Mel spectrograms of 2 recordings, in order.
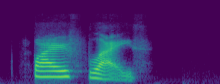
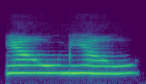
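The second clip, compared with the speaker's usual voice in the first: high, drawn-out playful meows; cat meow; 11 semitones higher than usual. Pretend. Teacher giving a child an animal clue, cat meow. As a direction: mimic a kitten on a high held note. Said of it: "What animal is".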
